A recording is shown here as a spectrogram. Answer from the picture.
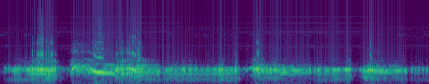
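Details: On the Olifants River banks in the greater Kruger National Park, a territorial hippo shouts at an intruding hippo: loud sustained droning bellows, rough and resonant, broken by sharp bursting snorts and wheezy honks.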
